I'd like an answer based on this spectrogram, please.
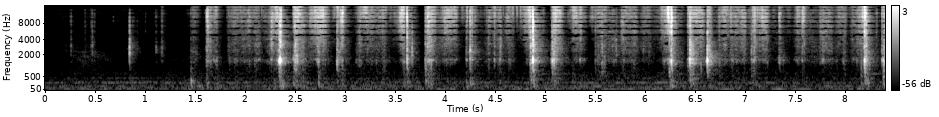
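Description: A deck of tarot cards being shuffled by hand: a soft rustle of cards broken by sharp snaps at irregular intervals, starting about a second and a half in.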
